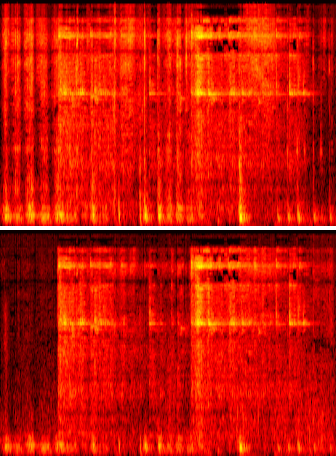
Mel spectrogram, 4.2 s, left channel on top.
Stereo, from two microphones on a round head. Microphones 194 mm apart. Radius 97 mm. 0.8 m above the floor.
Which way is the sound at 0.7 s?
Centre (ahead or behind).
